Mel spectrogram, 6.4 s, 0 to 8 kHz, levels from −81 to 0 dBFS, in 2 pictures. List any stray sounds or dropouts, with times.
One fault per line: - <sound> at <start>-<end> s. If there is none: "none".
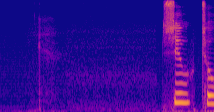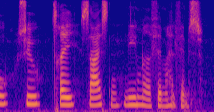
none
